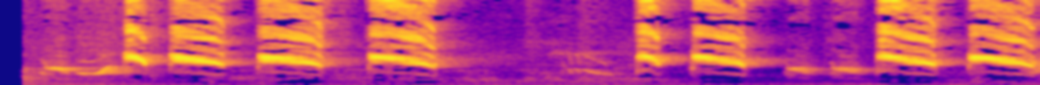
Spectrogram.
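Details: Female Chinese hwamei calling to stir males into singing; a short rising whistled slur opens, then loud harsh buzzy notes come in two bursts of three and four, about every half second, with a quiet gap between.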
